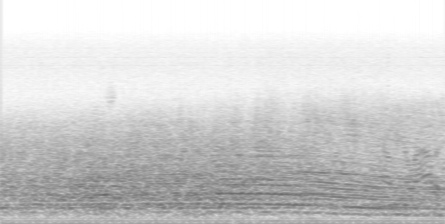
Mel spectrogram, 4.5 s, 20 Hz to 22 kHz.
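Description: Sportsman stock cars roar around the Charlotte track in 1993, a loud, continuous blended engine drone filling the whole stretch, with announcer talk underneath.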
